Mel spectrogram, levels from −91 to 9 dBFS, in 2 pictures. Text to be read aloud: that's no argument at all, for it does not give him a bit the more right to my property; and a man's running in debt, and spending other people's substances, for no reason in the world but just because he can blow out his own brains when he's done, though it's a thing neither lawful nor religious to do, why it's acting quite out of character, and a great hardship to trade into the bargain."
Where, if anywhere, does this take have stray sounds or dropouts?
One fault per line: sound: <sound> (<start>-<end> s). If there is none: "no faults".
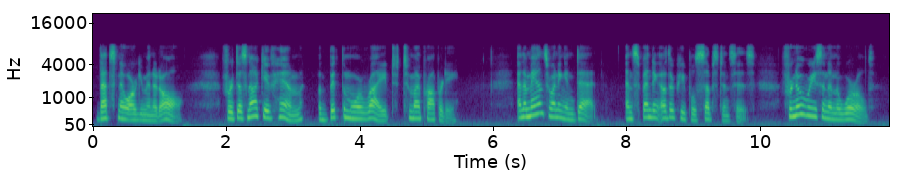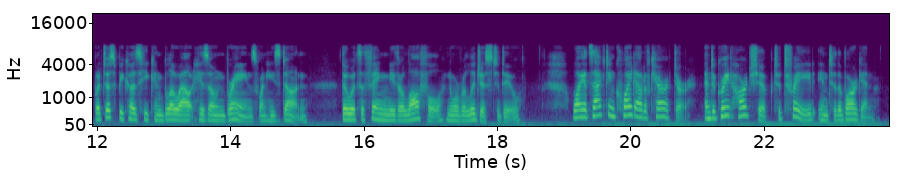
no faults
